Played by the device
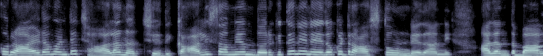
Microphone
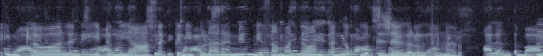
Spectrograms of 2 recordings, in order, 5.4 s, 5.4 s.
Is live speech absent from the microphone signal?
No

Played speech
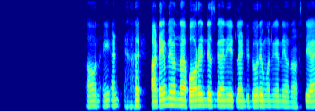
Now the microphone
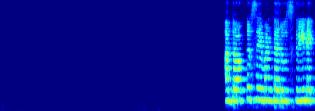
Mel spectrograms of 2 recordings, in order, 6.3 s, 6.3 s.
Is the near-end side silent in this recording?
No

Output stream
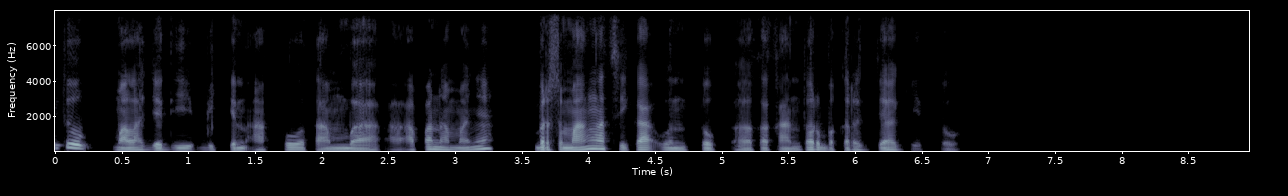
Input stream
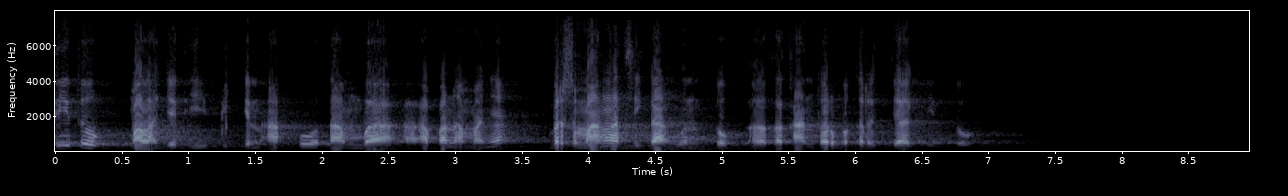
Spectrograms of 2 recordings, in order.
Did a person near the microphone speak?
No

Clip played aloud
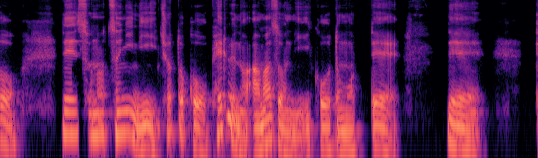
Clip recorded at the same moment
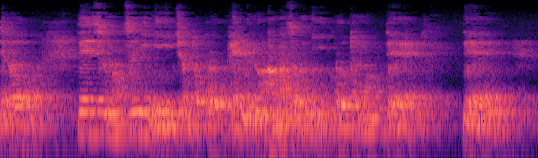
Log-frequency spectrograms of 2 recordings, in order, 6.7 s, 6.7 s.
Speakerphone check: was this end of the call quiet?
Yes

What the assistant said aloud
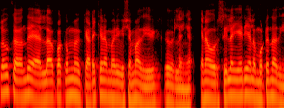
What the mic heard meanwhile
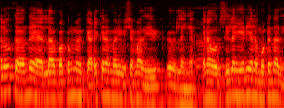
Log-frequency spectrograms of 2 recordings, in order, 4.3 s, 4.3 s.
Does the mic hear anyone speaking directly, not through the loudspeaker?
Yes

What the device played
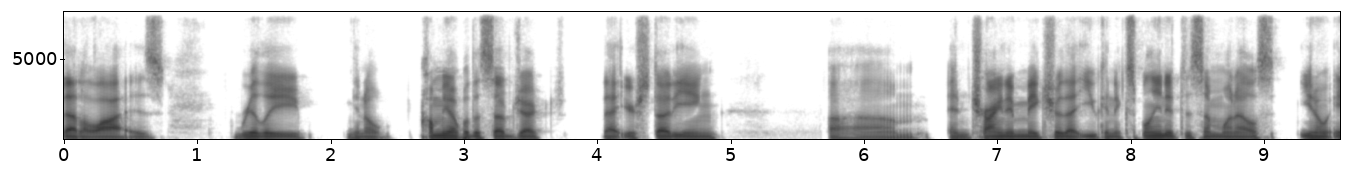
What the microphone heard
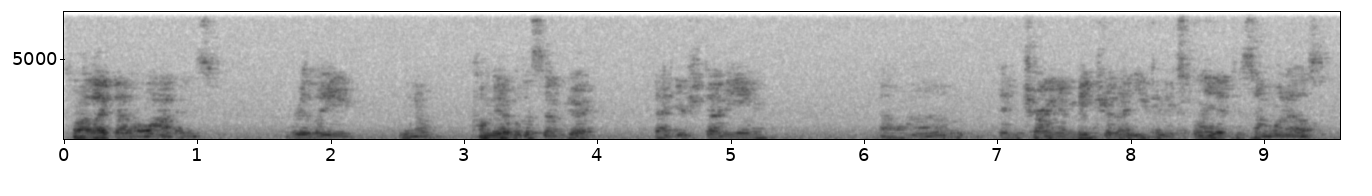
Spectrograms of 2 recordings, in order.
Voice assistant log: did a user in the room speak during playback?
No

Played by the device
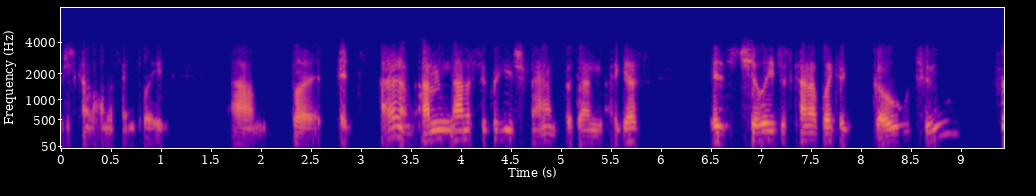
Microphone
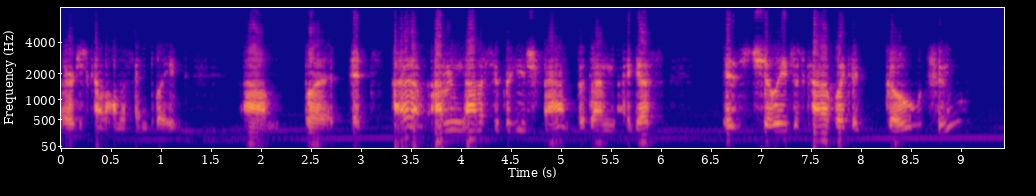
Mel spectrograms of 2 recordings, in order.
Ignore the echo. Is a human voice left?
No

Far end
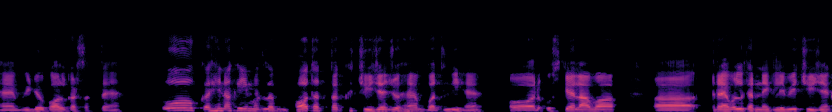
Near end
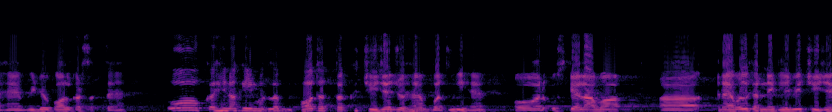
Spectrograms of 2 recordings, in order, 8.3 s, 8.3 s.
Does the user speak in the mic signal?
No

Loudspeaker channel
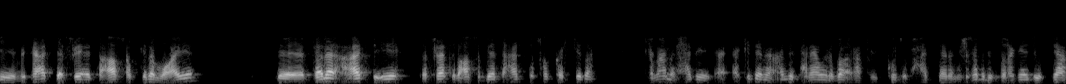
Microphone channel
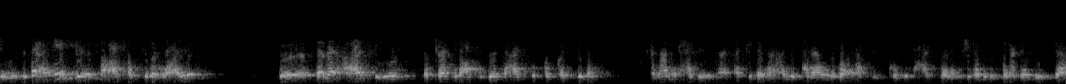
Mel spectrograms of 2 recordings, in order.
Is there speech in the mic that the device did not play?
Yes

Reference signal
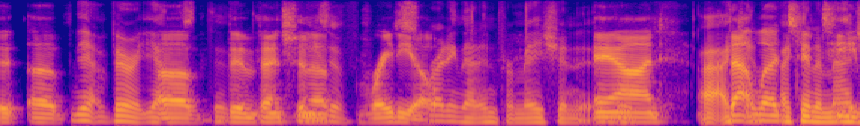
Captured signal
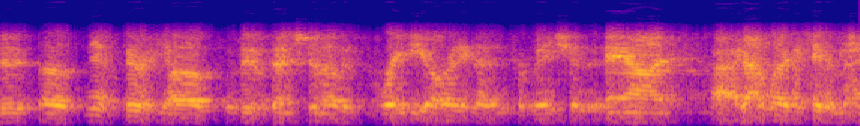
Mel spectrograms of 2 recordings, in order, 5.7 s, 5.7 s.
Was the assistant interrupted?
No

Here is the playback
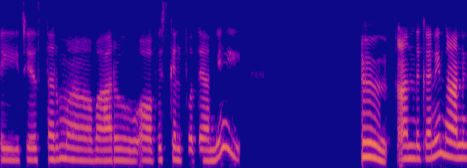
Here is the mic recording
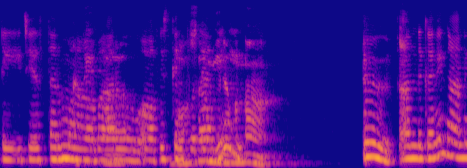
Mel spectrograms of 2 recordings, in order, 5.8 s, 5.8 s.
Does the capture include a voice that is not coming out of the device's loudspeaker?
Yes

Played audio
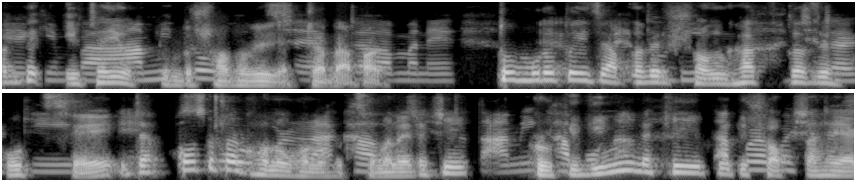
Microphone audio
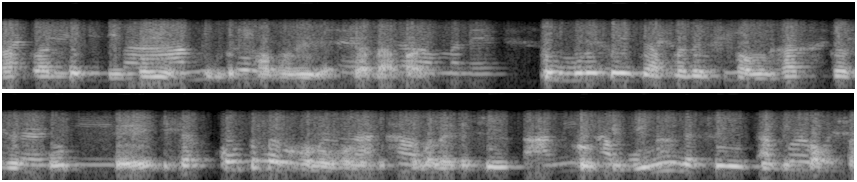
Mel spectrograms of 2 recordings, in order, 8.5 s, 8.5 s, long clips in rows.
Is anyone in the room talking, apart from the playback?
No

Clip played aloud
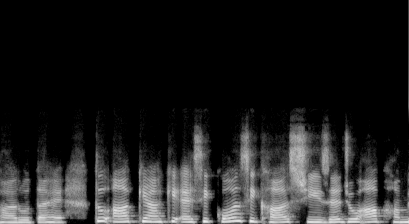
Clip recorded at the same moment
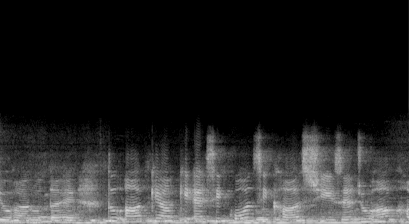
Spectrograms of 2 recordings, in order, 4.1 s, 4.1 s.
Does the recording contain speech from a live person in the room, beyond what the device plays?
Yes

